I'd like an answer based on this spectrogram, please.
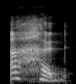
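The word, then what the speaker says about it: أحد: are focusing on today if you have to stop there on the dal you are to pronounce it as a school instead of dumb mate so it will be ahad listen to karis and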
